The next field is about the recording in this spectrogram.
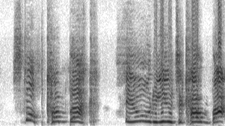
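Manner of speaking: shouting mage voice. Voicing a mage who peers up the shaft: mage shouting. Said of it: "he shouts after you".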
